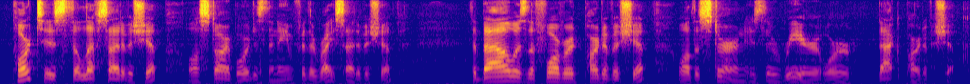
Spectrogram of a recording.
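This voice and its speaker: Male read-aloud narrator, mid pitch, very bright sharp voice, expressive storybook and lesson delivery. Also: rough recording. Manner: expressive, clearly emphasised reading. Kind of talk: educational storybook narration with vocabulary asides.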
